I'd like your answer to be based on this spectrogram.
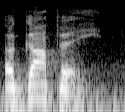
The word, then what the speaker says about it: agape: God's kind of love, which in English letters would be spelled A-G-A-P-E, pronounced agape. Agape.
